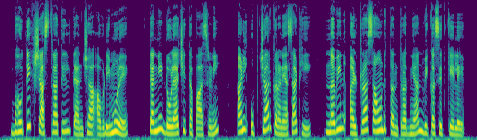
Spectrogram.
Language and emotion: Marathi, neutral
